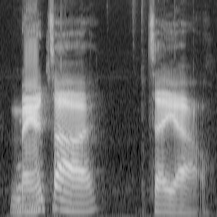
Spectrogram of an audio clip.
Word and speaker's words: Manti Te'o: Okay, so Manti Te'o was Manti Te'o is how you say it.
